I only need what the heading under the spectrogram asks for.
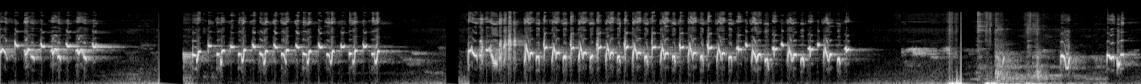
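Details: Yellow-vented bulbul in lively full voice giving a long rolling ropel song in one breath: fast bursts of bubbly repeated notes, nearly three per second, broken by short gaps, ending with scattered clicks and knocks.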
